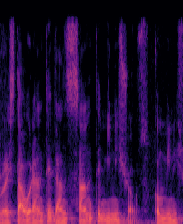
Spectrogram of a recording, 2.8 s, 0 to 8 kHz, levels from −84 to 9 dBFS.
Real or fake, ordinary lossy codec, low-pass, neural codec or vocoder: real; none; 7.2 kHz; none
